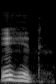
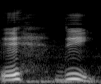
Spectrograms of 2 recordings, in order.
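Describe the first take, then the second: First: The word ends on a bare consonant. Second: The word ends with a final vowel.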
